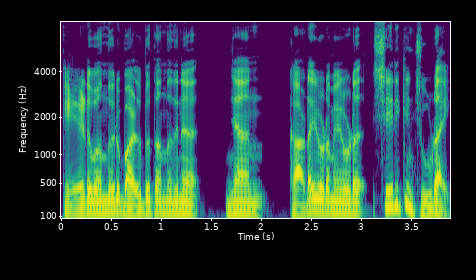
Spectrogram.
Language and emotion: Malayalam, angry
